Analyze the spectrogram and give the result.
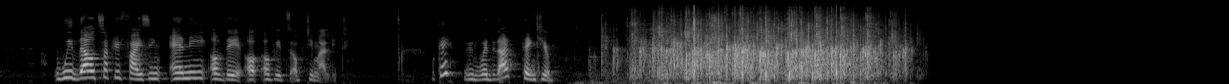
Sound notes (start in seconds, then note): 5.8 clapping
